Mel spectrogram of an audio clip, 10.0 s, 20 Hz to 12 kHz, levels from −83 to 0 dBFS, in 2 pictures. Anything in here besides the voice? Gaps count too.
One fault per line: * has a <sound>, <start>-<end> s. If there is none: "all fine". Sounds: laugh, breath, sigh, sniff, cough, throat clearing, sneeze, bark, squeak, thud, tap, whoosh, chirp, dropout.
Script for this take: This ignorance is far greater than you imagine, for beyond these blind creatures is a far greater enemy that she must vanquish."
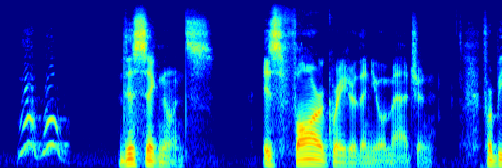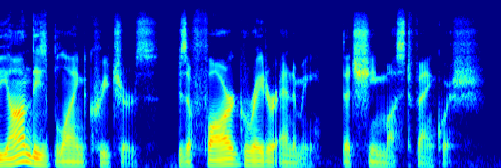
* has a bark, 0.2-0.7 s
